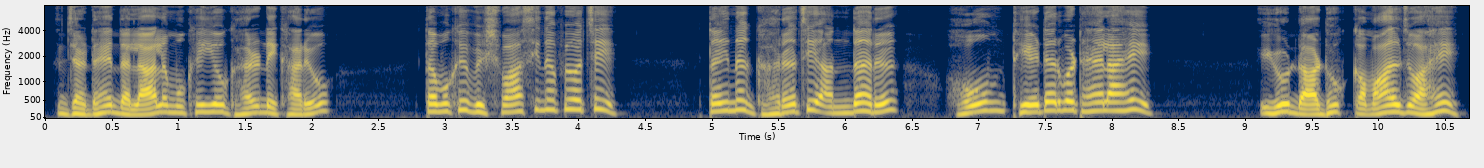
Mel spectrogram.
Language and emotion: Sindhi, surprised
